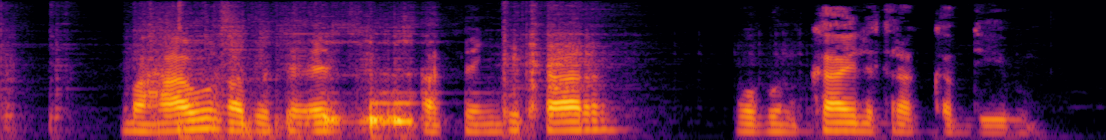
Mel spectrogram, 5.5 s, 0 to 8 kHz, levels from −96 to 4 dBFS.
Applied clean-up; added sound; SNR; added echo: neural mask model RNNoise.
